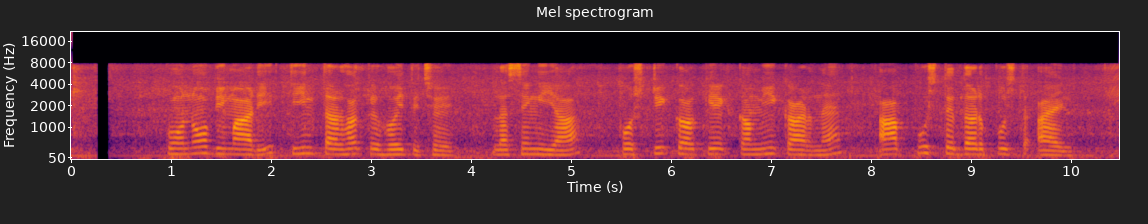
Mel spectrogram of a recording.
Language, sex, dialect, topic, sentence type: Maithili, male, Bajjika, agriculture, statement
